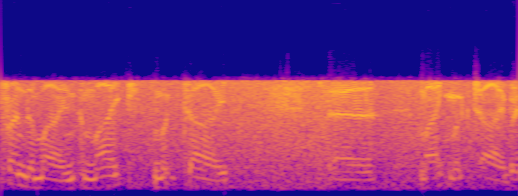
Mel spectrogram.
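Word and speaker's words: McTigue: Yes, M-C, for Mike, and then T-I-G-U-E, Tango Italy Golf Uniform Echo, but people seem to pronounce it McTighe, and he gave up on it.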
